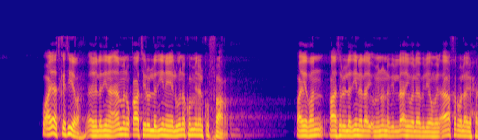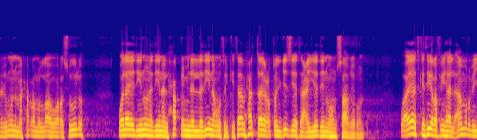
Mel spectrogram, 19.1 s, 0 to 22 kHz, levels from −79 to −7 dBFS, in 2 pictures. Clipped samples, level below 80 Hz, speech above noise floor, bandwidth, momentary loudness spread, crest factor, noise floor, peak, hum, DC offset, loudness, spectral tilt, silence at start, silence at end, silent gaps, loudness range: 0.1%; -46 dBFS; 67 dB; 7.8 kHz; 6 LU; 12 dB; -79 dBFS; 0 dBFS; none; under 0.1%; -13 LUFS; -8 dB/octave; 0.85 s; 0 s; none; 4 LU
